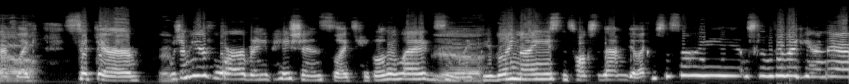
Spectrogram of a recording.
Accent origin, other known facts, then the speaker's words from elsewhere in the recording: New York, United States; moved away as an adult; also born or lived in Philadelphia; I'm from New York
